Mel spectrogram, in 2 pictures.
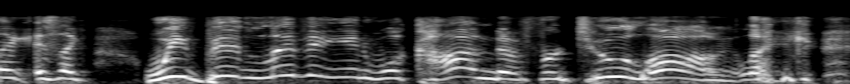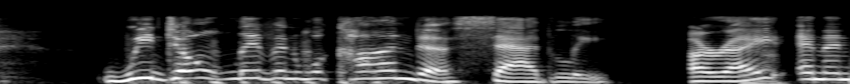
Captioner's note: laugh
